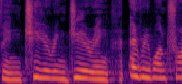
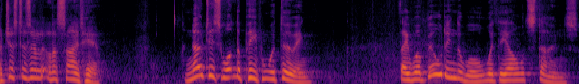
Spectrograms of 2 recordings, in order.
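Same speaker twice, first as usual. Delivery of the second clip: normal talking voice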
